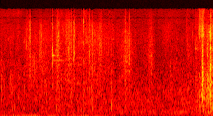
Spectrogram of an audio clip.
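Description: Soft footsteps on dry grass: a few scattered steps over a low outdoor hiss.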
